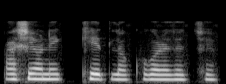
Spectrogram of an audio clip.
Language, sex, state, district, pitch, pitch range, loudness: Bengali, female, West Bengal, Cooch Behar, 235 Hz, 225-245 Hz, -15 LUFS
